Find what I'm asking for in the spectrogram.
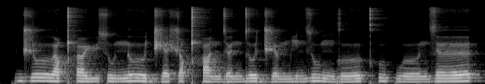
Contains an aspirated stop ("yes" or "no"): yes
